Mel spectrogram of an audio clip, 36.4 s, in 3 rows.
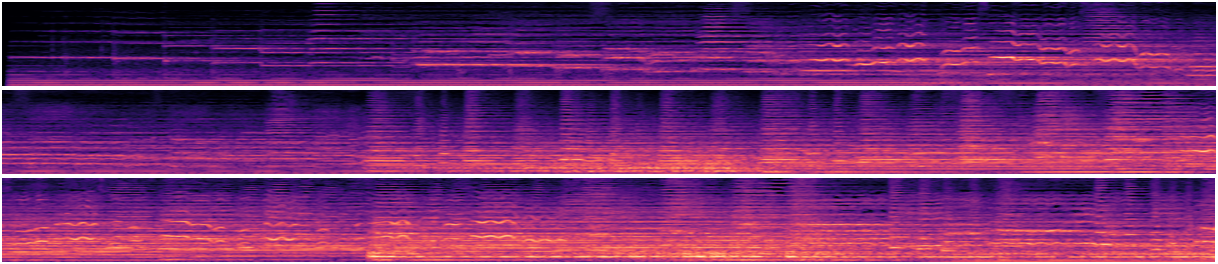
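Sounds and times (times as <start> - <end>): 
choral mass in F-sharp major: 4.1 - 36.4.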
